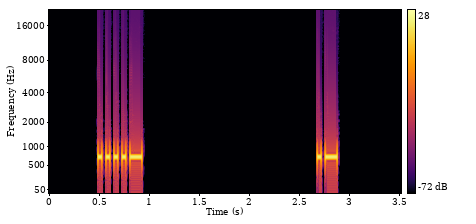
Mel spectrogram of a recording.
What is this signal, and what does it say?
Morse code, heard as a keyed tone, about 30 wpm, spaced as for 5 wpm, 700 Hz. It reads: 4A
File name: course / 30:10wpm / 235 Lesson 38d - Letter q - Two Characters 30wpm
